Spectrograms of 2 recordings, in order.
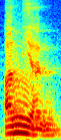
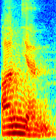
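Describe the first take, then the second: No difference in how they are said.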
